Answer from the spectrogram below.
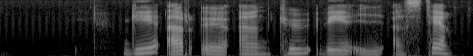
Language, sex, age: Swedish, female, 47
